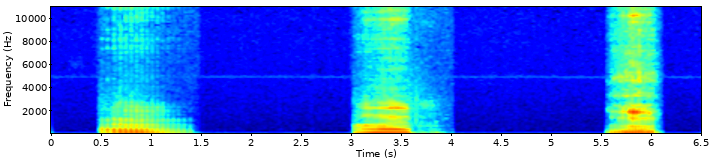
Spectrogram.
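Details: Deep, pulsed bellows from an American bison, also known as buffalo: three loud, throaty grunting roars roughly every two and a half seconds, the first longer and drawn out, the others short and rasping, quiet between calls.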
